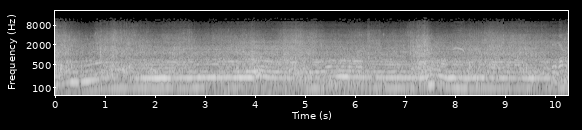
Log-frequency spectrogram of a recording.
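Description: Watercraft engine picking up speed about half a second in, then running at a steady pitch, with wind and water noise.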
